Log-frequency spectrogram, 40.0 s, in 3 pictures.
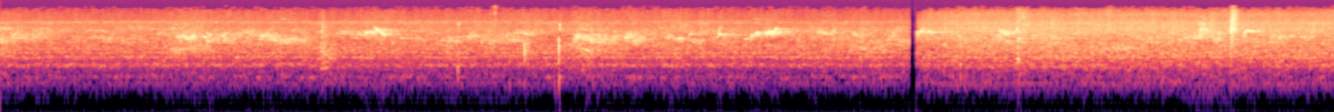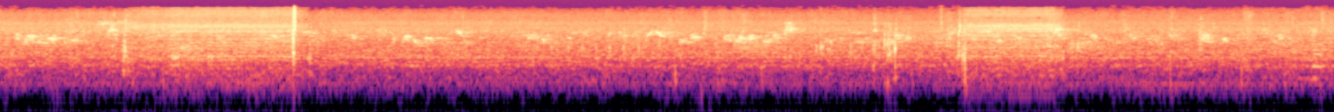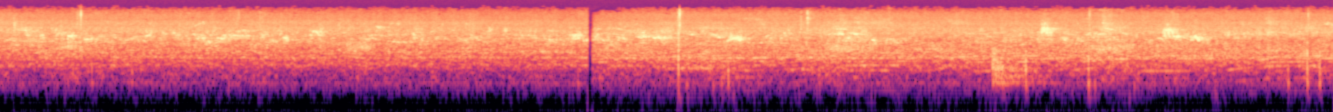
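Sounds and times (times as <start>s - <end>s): outdoor background hiss: 0.0s - 40.0s
small birds chirping: 11.2s - 30.9s.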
